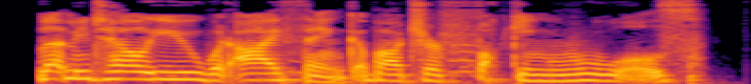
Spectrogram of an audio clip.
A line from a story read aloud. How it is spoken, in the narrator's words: he said, his voice dripping with venom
